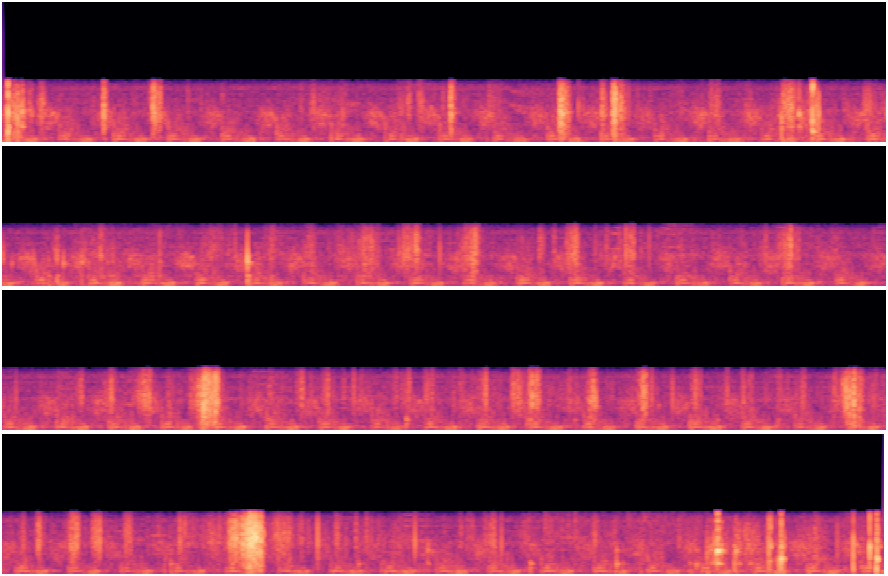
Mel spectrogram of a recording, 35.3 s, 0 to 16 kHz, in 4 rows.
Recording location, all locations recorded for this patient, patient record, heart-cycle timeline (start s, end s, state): tricuspid valve (TV)
aortic valve (AV)+pulmonary valve (PV)+tricuspid valve (TV)+mitral valve (MV)
#Age: Child
#Sex: Female
#Height: 144.0 cm
#Weight: 38.7 kg
#Pregnancy status: False
#Murmur: Present
#Murmur locations: aortic valve (AV)+mitral valve (MV)+pulmonary valve (PV)+tricuspid valve (TV)
#Most audible location: pulmonary valve (PV)
#Systolic murmur timing: Mid-systolic
#Systolic murmur shape: Diamond
#Systolic murmur grading: III/VI or higher
#Systolic murmur pitch: Medium
#Systolic murmur quality: Blowing
#Diastolic murmur timing: nan
#Diastolic murmur shape: nan
#Diastolic murmur grading: nan
#Diastolic murmur pitch: nan
#Diastolic murmur quality: nan
#Outcome: Abnormal
#Campaign: 2014 screening campaign
0.00	8.72	unannotated
8.72	8.78	S1
8.78	8.90	systole
8.90	9.00	S2
9.00	9.20	diastole
9.20	9.30	S1
9.30	9.40	systole
9.40	9.52	S2
9.52	9.74	diastole
9.74	9.82	S1
9.82	9.94	systole
9.94	10.04	S2
10.04	10.26	diastole
10.26	10.36	S1
10.36	10.48	systole
10.48	10.58	S2
10.58	10.80	diastole
10.80	10.90	S1
10.90	11.02	systole
11.02	11.12	S2
11.12	11.30	diastole
11.30	11.40	S1
11.40	11.54	systole
11.54	11.66	S2
11.66	11.92	diastole
11.92	11.98	S1
11.98	12.10	systole
12.10	12.20	S2
12.20	12.42	diastole
12.42	12.52	S1
12.52	12.64	systole
12.64	12.72	S2
12.72	12.94	diastole
12.94	13.04	S1
13.04	13.16	systole
13.16	13.28	S2
13.28	13.50	diastole
13.50	13.60	S1
13.60	13.70	systole
13.70	13.78	S2
13.78	14.00	diastole
14.00	14.12	S1
14.12	14.24	systole
14.24	14.34	S2
14.34	14.56	diastole
14.56	14.66	S1
14.66	14.76	systole
14.76	14.88	S2
14.88	15.08	diastole
15.08	15.18	S1
15.18	15.30	systole
15.30	15.38	S2
15.38	15.60	diastole
15.60	15.72	S1
15.72	15.84	systole
15.84	15.94	S2
15.94	16.16	diastole
16.16	16.26	S1
16.26	16.36	systole
16.36	16.46	S2
16.46	16.70	diastole
16.70	16.78	S1
16.78	16.88	systole
16.88	17.00	S2
17.00	17.22	diastole
17.22	17.30	S1
17.30	17.40	systole
17.40	17.52	S2
17.52	17.74	diastole
17.74	17.82	S1
17.82	17.94	systole
17.94	18.04	S2
18.04	18.24	diastole
18.24	18.34	S1
18.34	18.46	systole
18.46	18.56	S2
18.56	18.76	diastole
18.76	18.86	S1
18.86	18.98	systole
18.98	35.34	unannotated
